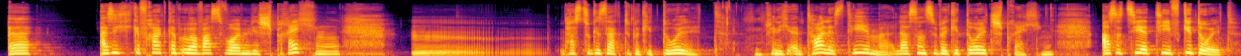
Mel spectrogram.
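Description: A woman's voice: medium pitch, lively intonation, unhurried. A woman hosting a podcast interview, thinking aloud and searching for her words in a conversational way. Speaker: podcast host.

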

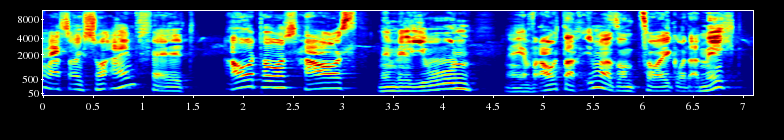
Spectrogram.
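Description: An actor doing a grumpy magical kobold from a storybook. The voice is sharp and forceful, and the pitch swings up and down. He haggles with sly nonchalance and is quick to get irritated. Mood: casual, wheeling-dealing. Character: grumpy, sly male kobold dealmaker, ancient magical creature. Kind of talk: lively audiobook character reading.

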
